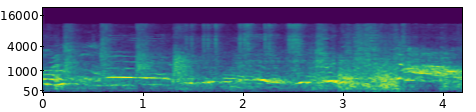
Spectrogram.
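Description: A slap lands on a body.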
